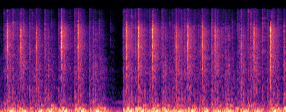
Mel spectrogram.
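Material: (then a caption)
Metal. A light blue vintage portable manual typewriter with a metal body is typed on with fingertips, giving a steady run of sharp, dry key strikes. Each strike pairs a low thump with a bright click and dies away almost at once. Near the middle the typing stops for a brief silence, then resumes at the same pace.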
